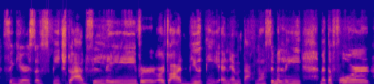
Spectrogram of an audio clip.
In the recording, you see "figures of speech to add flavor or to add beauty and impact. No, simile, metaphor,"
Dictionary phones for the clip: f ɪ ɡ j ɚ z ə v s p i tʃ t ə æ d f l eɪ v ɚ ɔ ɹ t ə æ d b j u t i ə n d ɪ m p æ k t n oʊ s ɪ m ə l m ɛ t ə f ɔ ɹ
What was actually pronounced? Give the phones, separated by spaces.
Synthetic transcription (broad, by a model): f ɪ ɡ j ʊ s ə v s p i tʃ t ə æ d f l eɪ v ɚ ɔ ɹ t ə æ d b j u t i ə n d ɪ m p æ k t n oʊ s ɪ m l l m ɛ t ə f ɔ ɹ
